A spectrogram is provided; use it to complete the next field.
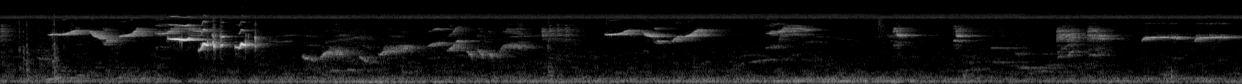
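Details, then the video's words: Oriental magpie-robin (kacer) provocation song for agitating other magpie-robins: a loud opening run of varied whistles and downslurred notes, then softer scattered chips and short whistled phrases over a steady faint hum. "30 Menit Dengarkan Pancingan Kacer Ini - Kacer Jenis Apapun Gak Kuat Nahan Emosinya"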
